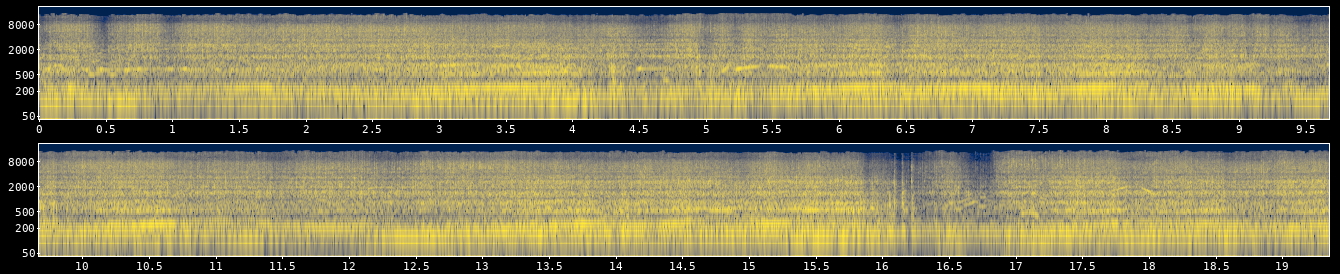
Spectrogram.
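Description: Engines roar and rev loudly as cars crash together.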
